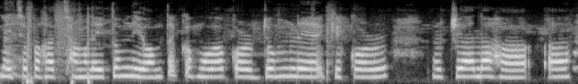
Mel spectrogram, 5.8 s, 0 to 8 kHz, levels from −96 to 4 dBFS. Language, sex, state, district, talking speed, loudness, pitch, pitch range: Mizo, female, Mizoram, Aizawl, 205 wpm, -14 LUFS, 275 Hz, 270-285 Hz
